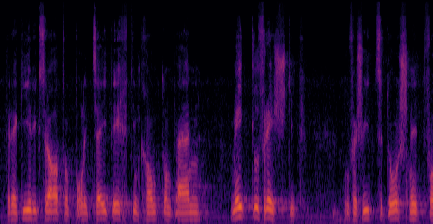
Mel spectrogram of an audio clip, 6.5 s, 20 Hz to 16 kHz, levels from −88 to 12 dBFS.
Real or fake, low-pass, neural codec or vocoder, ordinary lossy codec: real; 14.4 kHz; none; Opus, 16 kbps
